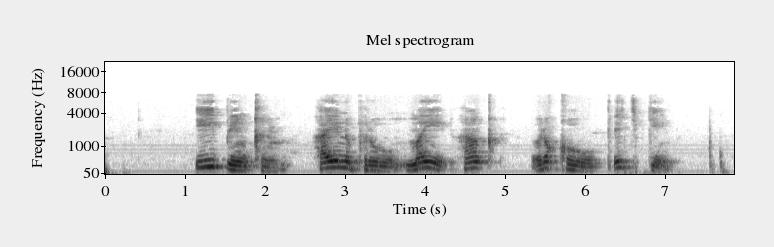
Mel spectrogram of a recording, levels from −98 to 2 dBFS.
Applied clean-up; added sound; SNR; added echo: none; none; none; none.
